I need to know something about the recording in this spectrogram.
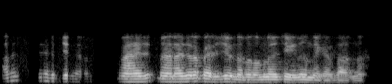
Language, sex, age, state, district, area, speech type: Malayalam, male, 30-45, Kerala, Idukki, rural, conversation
